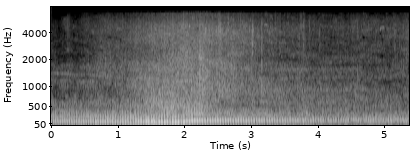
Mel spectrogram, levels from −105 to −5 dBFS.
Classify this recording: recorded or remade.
recorded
